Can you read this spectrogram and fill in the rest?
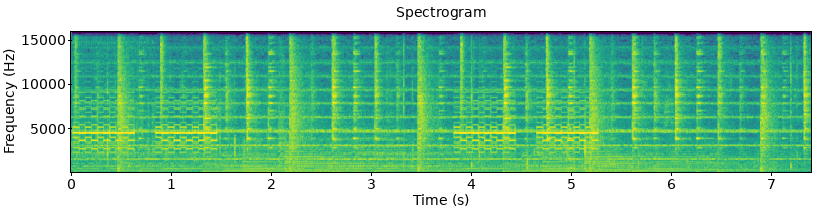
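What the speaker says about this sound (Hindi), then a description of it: "सर आपका मोबाइल बज रहा है क्या?" A mobile phone rings inside an office cabin, its ringtone melody repeating steadily and loudly with rhythmic beats, with no talking.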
